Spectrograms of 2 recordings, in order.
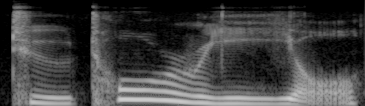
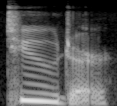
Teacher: the reason this T doesn't change to a D, even though it's between two voiced sounds, the oo and the er, is because it's in the stressed syllable. So the T can only change to a D when it's in the unstressed syllable.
